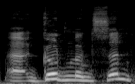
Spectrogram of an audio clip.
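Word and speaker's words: Gudmundsson: Goodmanson, have I pronounced his name right?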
